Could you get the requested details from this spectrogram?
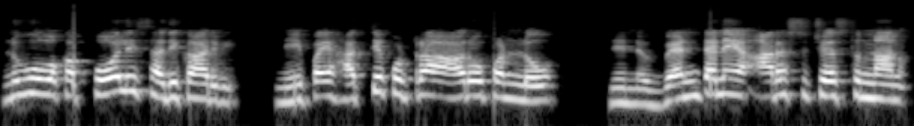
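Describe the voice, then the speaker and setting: Woman reading as a stern shouting police chief. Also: fairly high pitch, normal speed, close to an everyday voice. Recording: dull lo-fi recording.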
